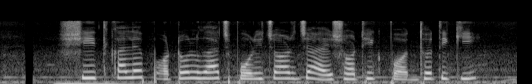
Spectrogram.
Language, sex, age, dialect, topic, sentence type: Bengali, female, 31-35, Rajbangshi, agriculture, question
